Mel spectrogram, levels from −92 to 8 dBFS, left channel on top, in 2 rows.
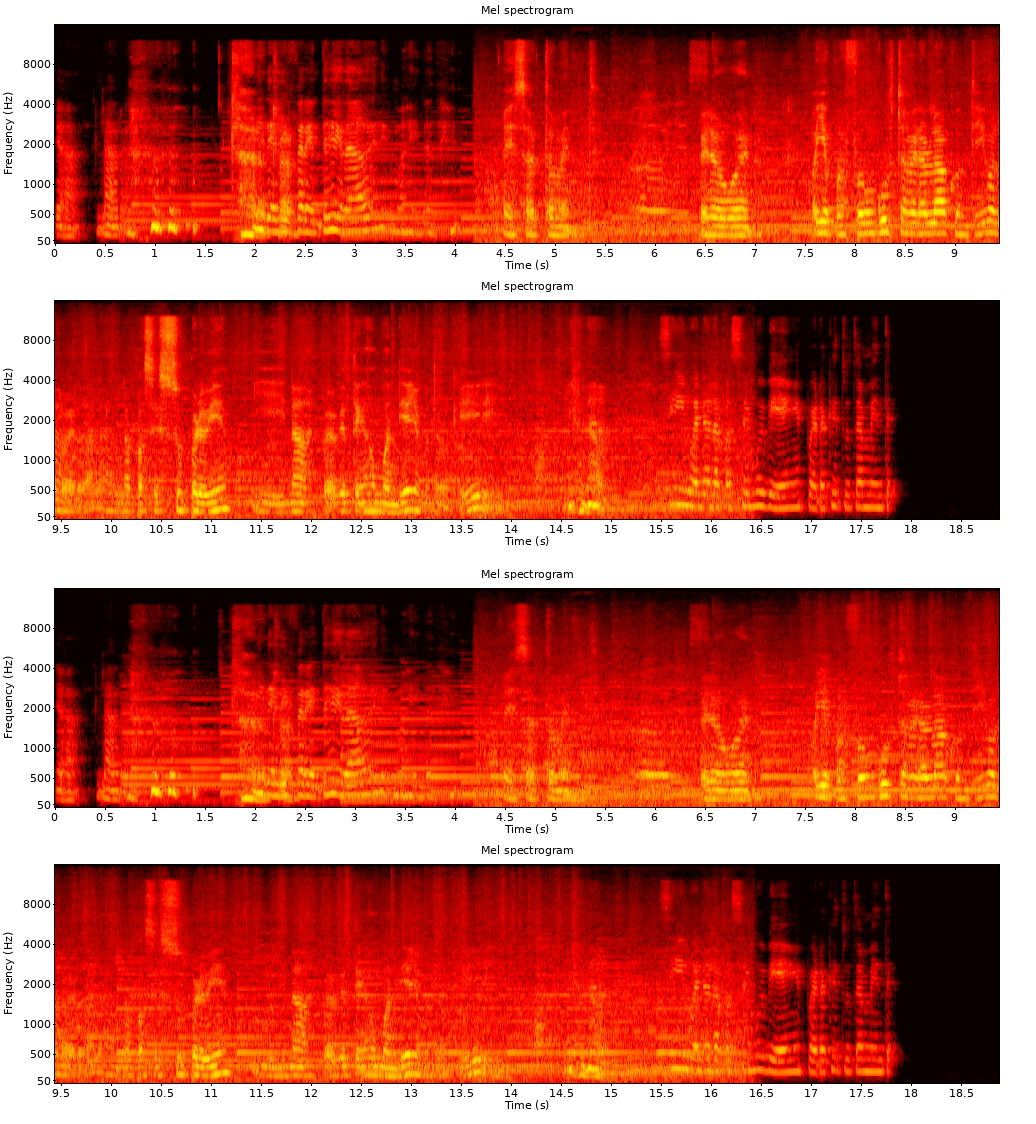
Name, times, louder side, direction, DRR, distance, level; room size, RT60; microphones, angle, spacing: voice 1, 0.0-4.1 5.2-6.8 14.6-15.0 15.5-17.8, left 1 dB, 15° left, 1.4 m, -31 dB
sound 1, 0.6-16.4, right 4 dB, 65° right, 0.5 m, -36 dB
voice 2, 1.8-2.4 4.5-5.4 5.8-5.9 6.4-14.0 14.5-14.9, left 2 dB, 65° left, 1.3 m, -26 dB
sound 2, 4.2-16.4, right 1 dB, ahead, 0.8 m, -36 dB
5.5 x 4.6 x 4.8 m
head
